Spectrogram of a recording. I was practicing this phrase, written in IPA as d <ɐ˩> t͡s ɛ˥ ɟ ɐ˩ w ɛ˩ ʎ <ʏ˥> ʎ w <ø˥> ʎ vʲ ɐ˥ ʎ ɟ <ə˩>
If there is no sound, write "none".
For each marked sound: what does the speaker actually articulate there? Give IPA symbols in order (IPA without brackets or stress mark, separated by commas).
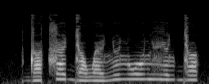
ɐ˩, ʏ˥, u˥, ə˥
